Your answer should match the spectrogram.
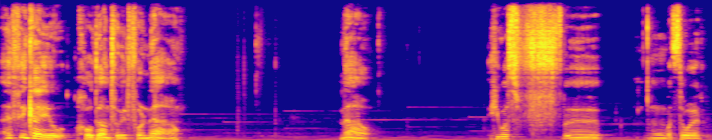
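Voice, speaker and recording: A man's voice: mid-range voice, expressive, takes it slowly, long pauses, warm tone, soft background music. A man roleplaying his way through a video game, thinking aloud in character with a musing, sardonic, sometimes profane manner.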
